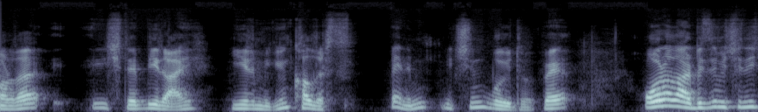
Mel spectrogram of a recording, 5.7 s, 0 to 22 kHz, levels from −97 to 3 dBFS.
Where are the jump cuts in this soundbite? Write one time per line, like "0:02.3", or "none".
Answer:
none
